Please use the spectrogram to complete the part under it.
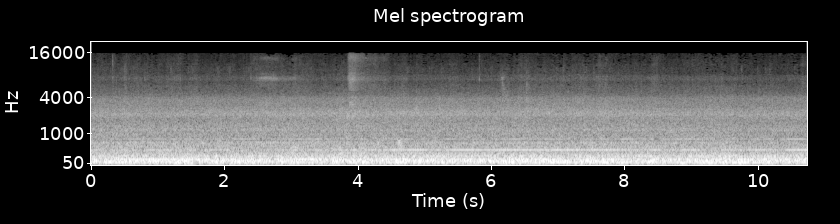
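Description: Tyres roar on the road surface, echoing in the tunnel.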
